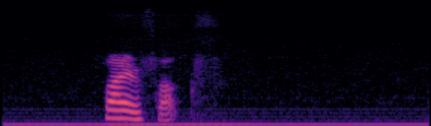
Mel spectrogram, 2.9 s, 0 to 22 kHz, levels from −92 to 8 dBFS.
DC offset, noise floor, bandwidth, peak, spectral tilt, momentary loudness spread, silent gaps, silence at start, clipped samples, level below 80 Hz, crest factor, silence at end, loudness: under 0.1%; -54 dBFS; 16 kHz; -18 dBFS; -5.5 dB/octave; 27 LU; none; 0.05 s; under 0.1%; -52 dBFS; 20 dB; 0 s; -33 LUFS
